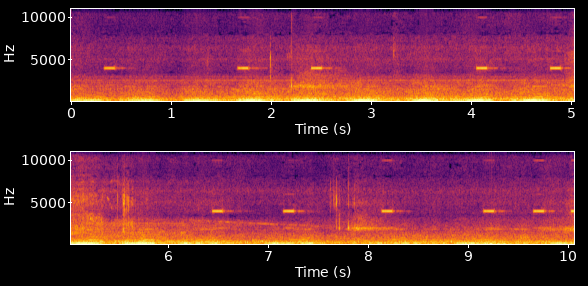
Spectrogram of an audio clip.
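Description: Photocopier touch panel giving a dozen or so short, faint high beeps as its settings are tapped, over a low hum that pulses a few times a second.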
